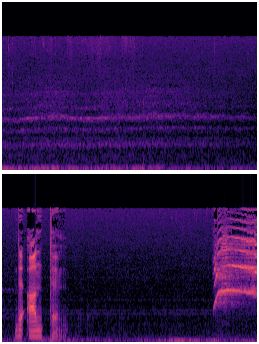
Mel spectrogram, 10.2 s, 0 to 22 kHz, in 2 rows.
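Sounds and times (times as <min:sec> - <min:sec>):
low hum in a video game: 0:00.0 - 0:10.0
speech: 0:05.4 - 0:06.5
woman screaming in a video game: 0:09.3 - 0:10.2.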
